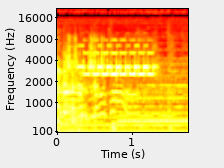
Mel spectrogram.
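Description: An electronic telephone ring trills steadily for about a second, bright, then cuts off, leaving a faint hum and soft background noise.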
